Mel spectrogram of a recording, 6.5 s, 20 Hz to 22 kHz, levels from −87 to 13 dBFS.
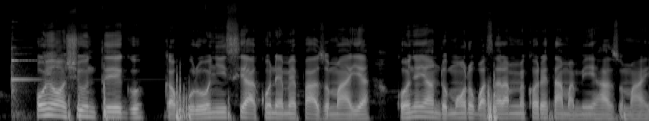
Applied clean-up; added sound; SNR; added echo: none; Piano; 16 dB; none.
